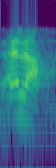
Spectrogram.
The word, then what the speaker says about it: Allah: It's pronounced as Allah.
